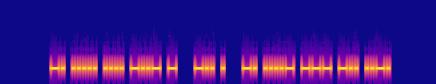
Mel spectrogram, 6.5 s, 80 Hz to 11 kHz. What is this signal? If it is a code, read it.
Morse code, heard as a keyed tone, about 30 wpm, 700 Hz. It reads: N5HXT DE N4ODF
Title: USA Callsign DE Callsign - 5 Characters - 30wpm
